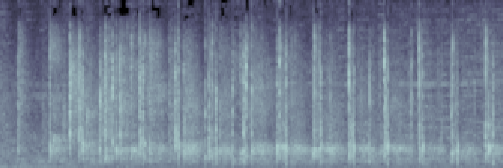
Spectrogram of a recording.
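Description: A few people clapping their hands in applause, over background music with sustained tones. The clapping starts about half a second in.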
